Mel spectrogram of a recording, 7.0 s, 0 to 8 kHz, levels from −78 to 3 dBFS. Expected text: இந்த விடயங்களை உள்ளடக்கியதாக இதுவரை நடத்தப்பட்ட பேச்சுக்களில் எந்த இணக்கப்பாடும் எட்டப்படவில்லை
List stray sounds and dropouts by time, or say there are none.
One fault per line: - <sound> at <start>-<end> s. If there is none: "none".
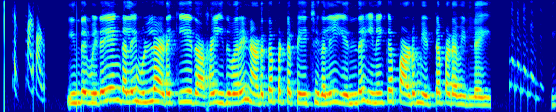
- chirp at 0.2-0.6 s
- chirp at 6.4-6.8 s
